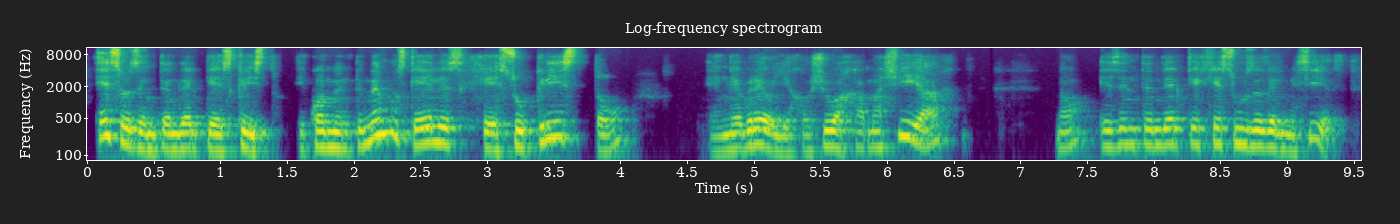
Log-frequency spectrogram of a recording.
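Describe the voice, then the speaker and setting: A man with an Ecuadorian Spanish accent giving an informal Bible teaching, speaking conversationally and often stopping to ask if he is understood, with soft chuckles. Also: on the high side, expressive, moderate pace, reverberant. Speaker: preacher.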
